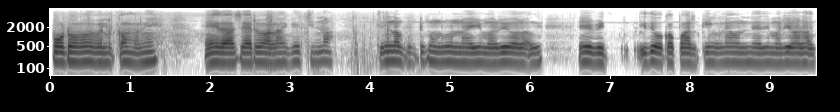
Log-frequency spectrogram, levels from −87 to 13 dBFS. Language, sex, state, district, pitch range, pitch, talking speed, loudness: Telugu, male, Andhra Pradesh, Sri Satya Sai, 150-165 Hz, 155 Hz, 120 wpm, -19 LUFS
